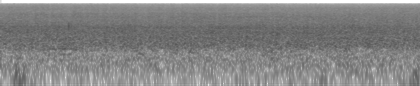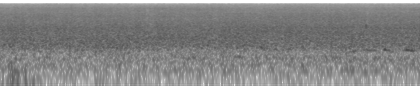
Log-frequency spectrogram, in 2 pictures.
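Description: Grand Cascade fountain jets spraying and splashing into the water of their basins: a steady rushing hiss of falling water.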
